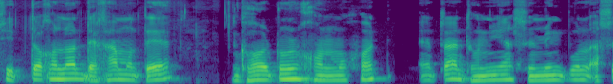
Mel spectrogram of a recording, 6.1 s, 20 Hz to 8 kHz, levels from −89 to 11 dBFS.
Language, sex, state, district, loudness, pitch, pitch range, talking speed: Assamese, male, Assam, Sonitpur, -17 LUFS, 130 Hz, 120-145 Hz, 100 wpm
